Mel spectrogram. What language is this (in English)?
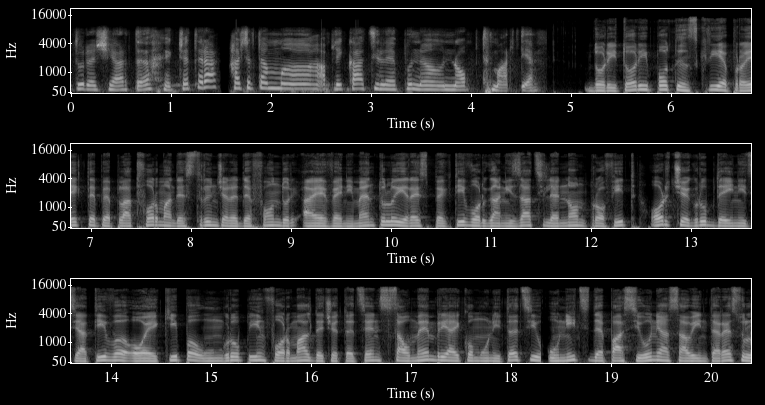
Romanian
